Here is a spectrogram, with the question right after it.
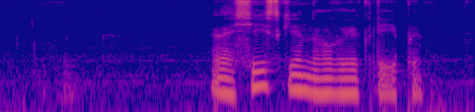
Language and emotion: Russian, sad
